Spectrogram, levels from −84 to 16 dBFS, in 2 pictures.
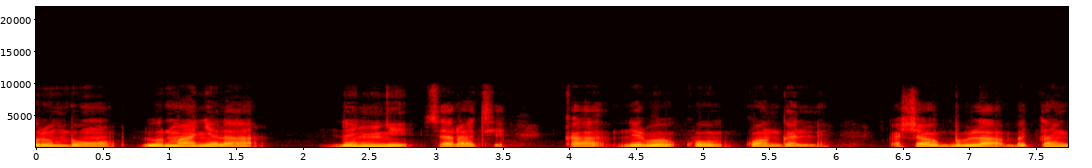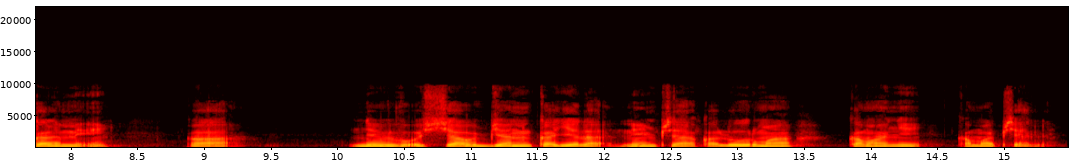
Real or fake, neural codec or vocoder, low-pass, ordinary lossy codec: fake; vocoder, 48 kHz, 128 mel bands, Vocos; 9.9 kHz; MP3, 64 kbps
